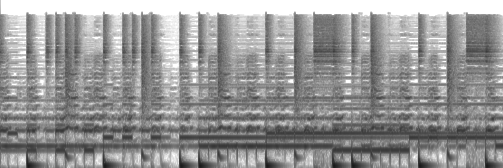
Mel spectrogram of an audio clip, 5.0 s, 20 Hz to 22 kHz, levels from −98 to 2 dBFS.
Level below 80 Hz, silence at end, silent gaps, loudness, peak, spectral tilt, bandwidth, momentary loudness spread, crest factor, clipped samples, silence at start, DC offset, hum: -24 dBFS; 0 s; none; -18 LUFS; -2 dBFS; -3 dB/octave; 17 kHz; 4 LU; 18 dB; under 0.1%; 0 s; under 0.1%; none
